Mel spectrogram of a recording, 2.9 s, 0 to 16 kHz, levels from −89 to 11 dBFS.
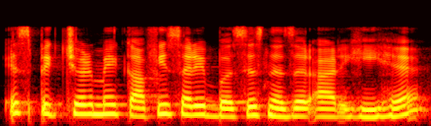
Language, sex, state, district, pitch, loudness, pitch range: Hindi, female, Assam, Kamrup Metropolitan, 225 Hz, -13 LUFS, 200-255 Hz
